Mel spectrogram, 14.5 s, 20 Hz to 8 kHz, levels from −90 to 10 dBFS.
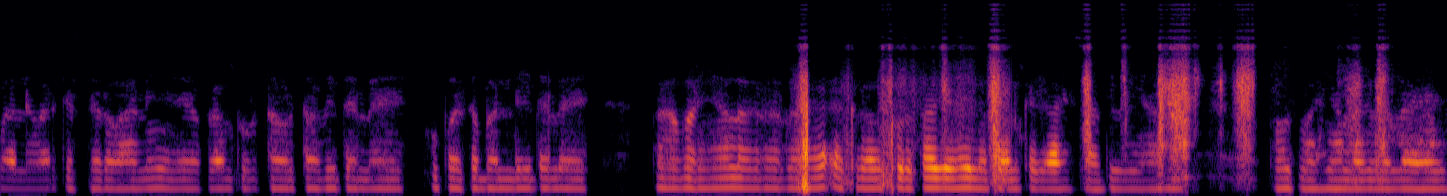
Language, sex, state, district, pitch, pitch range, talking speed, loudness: Magahi, male, Bihar, Lakhisarai, 145 Hz, 140-145 Hz, 130 wpm, -27 LUFS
